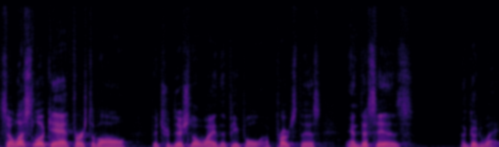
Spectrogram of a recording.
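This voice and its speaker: Lively intonation from a man at a medium pitch and moderate pace, on a very clean recording with a silent background. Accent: Tennessee. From Tennessee. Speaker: motivational speaker. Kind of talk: keynote presentation. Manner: animated.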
